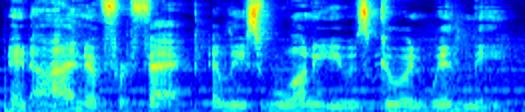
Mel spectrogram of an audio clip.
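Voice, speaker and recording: A mocking young miner who gloats over the others' fear, as a woman reads him out. The voice is low and gravelly, and the lines are drawn out slowly over music from the game. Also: steady tone. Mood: gloating. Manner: mocking, gloating, leans in close. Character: menacing young man, taunting mine worker.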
